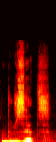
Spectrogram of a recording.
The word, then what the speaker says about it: vous êtes: In this sentence, the S from vous links to the beginning of it. Vous êtes.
